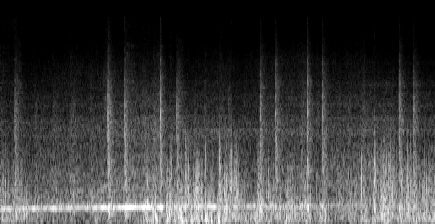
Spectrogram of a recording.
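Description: Electric commuter train moving past close by, its wheels clicking over the rail joints in an uneven rhythm. A steady motor hum rises slightly in pitch and fades about four seconds in.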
